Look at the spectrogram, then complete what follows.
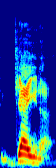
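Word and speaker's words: GATA: It's g a ta and it's pronounced gada.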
